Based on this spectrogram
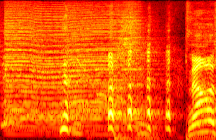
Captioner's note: laughs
